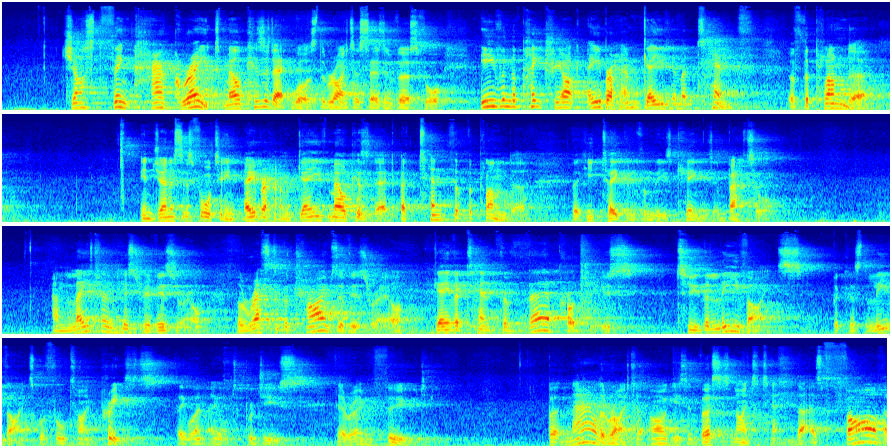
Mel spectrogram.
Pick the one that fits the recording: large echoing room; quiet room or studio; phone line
large echoing room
